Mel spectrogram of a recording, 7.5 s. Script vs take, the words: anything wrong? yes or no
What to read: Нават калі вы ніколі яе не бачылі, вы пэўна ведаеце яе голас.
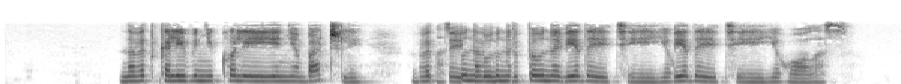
yes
